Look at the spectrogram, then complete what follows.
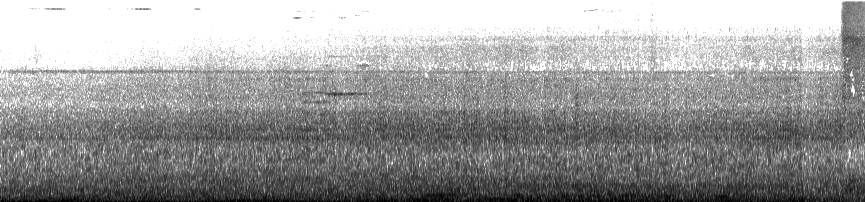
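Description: Downtown street traffic: a steady heavy rumble of passing cars, buses and trucks, with a short sharp hiss right at the end.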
